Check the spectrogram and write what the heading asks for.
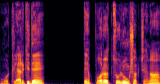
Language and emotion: Goan Konkani, fearful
